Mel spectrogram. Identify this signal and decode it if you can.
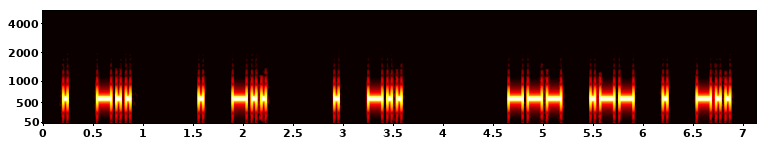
Morse code, heard as a keyed tone, about 25 wpm, spaced as for 18 wpm, 600 Hz. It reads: ED ED ED OWED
